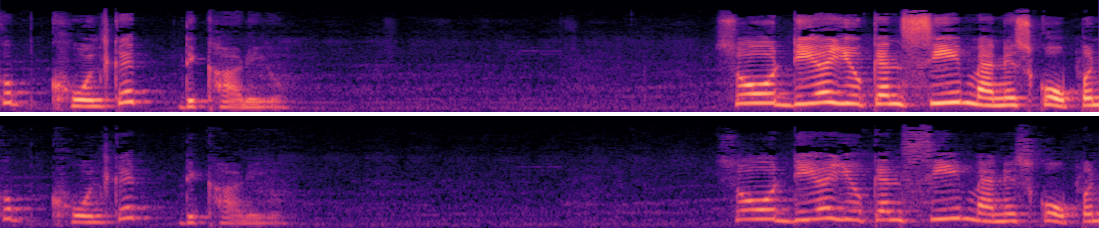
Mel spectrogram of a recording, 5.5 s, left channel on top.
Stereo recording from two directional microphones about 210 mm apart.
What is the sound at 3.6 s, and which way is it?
Speech, 45° left (ahead or behind).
